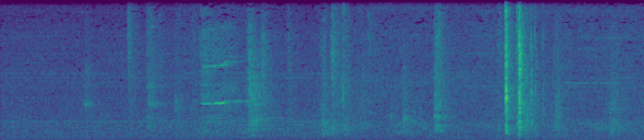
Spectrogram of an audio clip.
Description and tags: back door open and close
This is a recording of the back door at the Folsom St. Coffee Co. in Boulder, Colorado. The door opens and then closes, repeatedly.
coffee, door, shop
